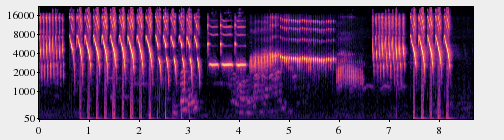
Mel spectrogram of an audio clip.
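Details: Canary song meant to coax other canaries into singing: loud repeated downward-sweeping whistles, a few flat piping notes, a long rolling buzz and lower rattle, then the sweeping whistles return.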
